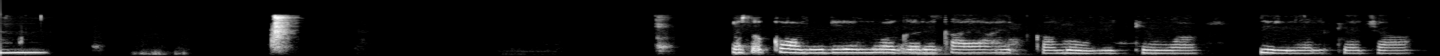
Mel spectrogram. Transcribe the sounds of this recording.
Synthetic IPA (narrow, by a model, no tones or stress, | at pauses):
əsə̰kɔmiɖijənʋəɡəɾekajaɦet̪kamuʋikĩw̃ʋa | siɾijəlkɛd͡ʑa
